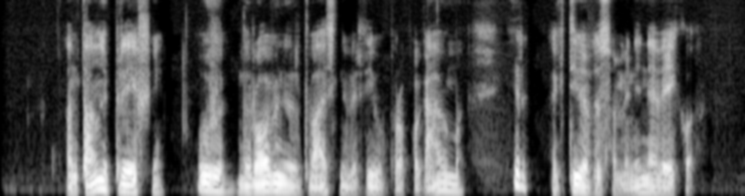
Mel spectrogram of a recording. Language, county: Lithuanian, Vilnius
